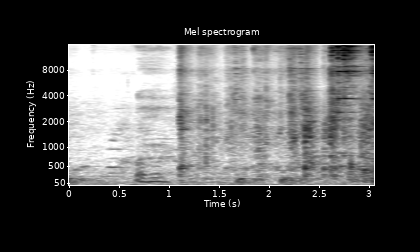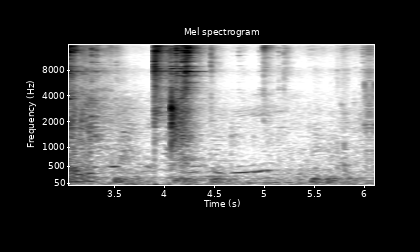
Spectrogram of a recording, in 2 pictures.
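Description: Steel knife blades clinking and rattling against each other as a pile of knives is handled, in uneven bursts from about a second in and a sharp clink at about four seconds.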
